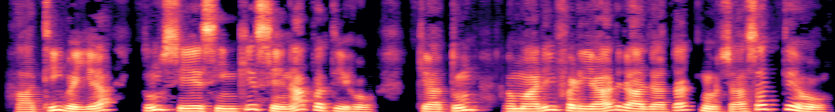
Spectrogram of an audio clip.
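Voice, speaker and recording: Woman as a worried, animated cartoon rabbit. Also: fairly low pitch, measured pace. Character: worried rabbit petitioning for missing companions. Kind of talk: Hindi children's cartoon dialogue.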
